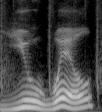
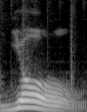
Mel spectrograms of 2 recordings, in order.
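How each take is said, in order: First: You and will are two separate full words. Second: You and will merge into one short syllable.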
